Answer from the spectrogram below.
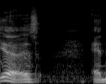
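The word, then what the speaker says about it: Issa: show is our East it's ISA right it's pronounced ISA right yeah yeah ISA right from insecure it's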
